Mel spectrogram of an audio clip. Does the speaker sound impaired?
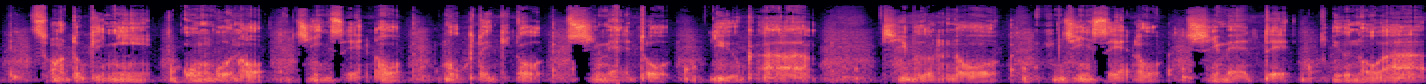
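Yes: laryngectomy, esophageal speech; 5 cm cervical esophageal cancer at esophageal entrance behind vocal cords, recurred after two years, larynx removed, reoperation; learned at 銀齢会 voice class, attended two and a half years; voice lost with larynx removal, single words came after a while, improves with practice.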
